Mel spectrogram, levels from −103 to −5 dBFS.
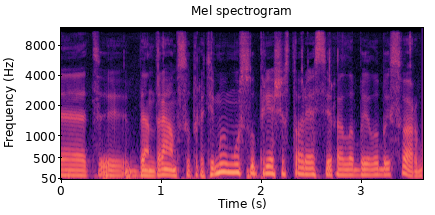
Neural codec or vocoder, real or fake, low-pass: none; real; 10.8 kHz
